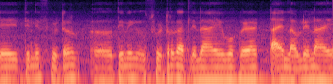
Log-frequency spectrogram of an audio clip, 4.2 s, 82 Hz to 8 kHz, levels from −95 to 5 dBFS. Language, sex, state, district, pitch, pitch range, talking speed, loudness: Marathi, male, Maharashtra, Pune, 105 Hz, 100-110 Hz, 185 wpm, -18 LUFS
